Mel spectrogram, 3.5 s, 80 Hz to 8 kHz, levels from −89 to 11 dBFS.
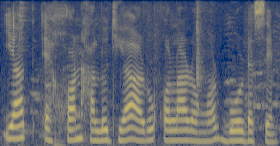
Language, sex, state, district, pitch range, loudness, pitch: Assamese, female, Assam, Kamrup Metropolitan, 195-220 Hz, -17 LUFS, 205 Hz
